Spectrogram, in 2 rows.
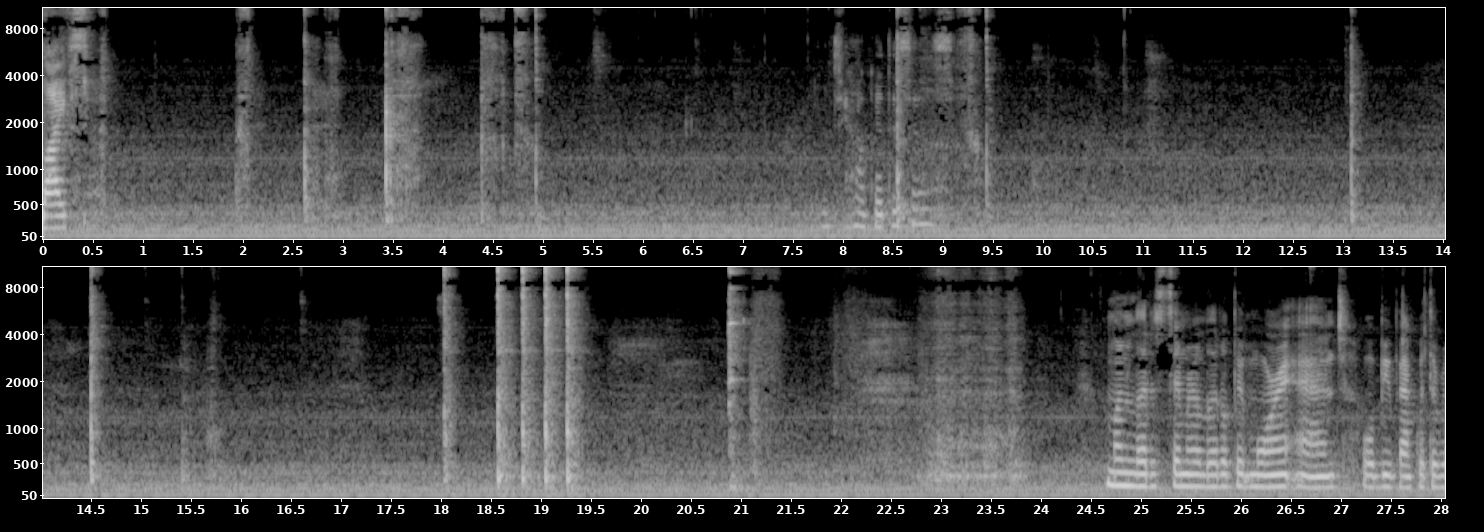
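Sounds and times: low hum: 0.0s - 18.6s.

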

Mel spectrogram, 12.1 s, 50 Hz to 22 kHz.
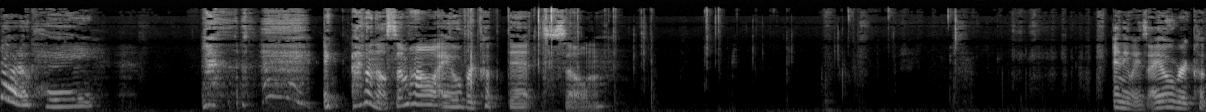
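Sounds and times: sticker book pages rustling: 8.2s - 11.2s.

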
